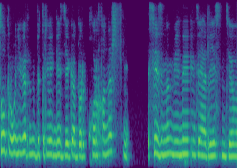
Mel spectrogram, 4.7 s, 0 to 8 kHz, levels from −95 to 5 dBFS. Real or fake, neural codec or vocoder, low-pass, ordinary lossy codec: real; none; none; none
